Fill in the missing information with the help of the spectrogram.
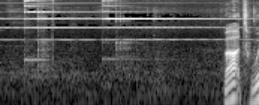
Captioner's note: elevator rings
